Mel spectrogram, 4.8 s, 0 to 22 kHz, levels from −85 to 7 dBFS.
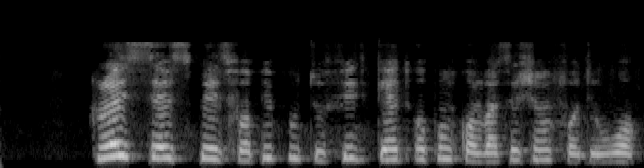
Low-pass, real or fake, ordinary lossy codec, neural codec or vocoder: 19.8 kHz; fake; AAC, 24 kbps; autoencoder, 48 kHz, 128 numbers a frame, DAC-VAE, trained on Japanese speech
